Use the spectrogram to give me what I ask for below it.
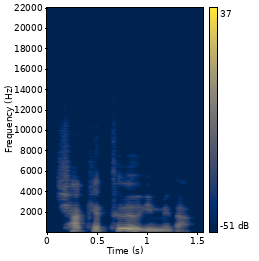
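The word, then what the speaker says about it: שָׁקֵד: 살구나무에 대한 히브리어 발음은 샤케트입니다. 그런데 12절에 내가 내 말을 지켜 그대로 이루려 함이라 할 때 지켜라는 히브리어는 쇼케트입니다. 샤케트와 쇼케트는 발음이 거의 동일하죠.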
